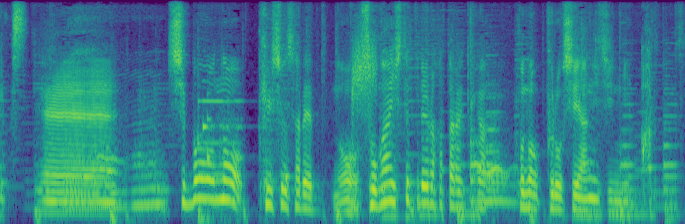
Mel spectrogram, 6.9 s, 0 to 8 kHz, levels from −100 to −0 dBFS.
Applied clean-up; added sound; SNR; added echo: neural mask model RNNoise.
